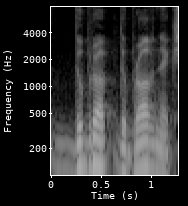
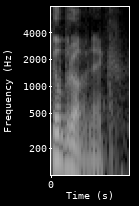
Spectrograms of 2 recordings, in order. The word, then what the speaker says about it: Dubrovnik: So if you I noticed that when she pronounced Dubrovnik, she pronounced the accent on the first syllable. So she always Dubrovnik. Said Dubrovnik.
